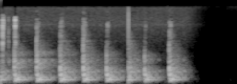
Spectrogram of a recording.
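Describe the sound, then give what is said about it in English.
A series of about nine firm knocks on a locked wooden door in a steady, insistent rhythm, starting with a quick double rap, then stopping abruptly into silence. “She must be out. The door's locked. Knock again, if you don't mind.”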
